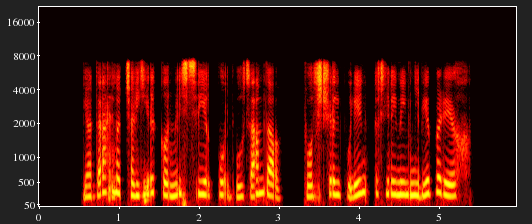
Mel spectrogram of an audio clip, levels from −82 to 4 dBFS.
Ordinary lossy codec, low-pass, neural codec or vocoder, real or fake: Opus, 64 kbps; 7.2 kHz; codec, 16 kHz, 1 kbps, FunCodec, trained on Chinese and English, 50 frames a second; fake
